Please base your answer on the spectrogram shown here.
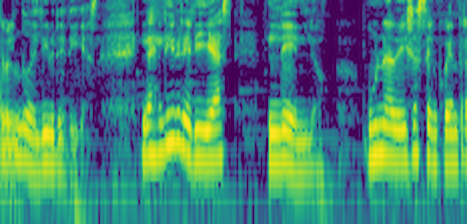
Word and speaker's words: Lello: Si nuestros oyentes o quienes nos ven pueden entrar a las librerías Lelo, se escribe Lello, en Porto, Portugal, son dos librerías.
